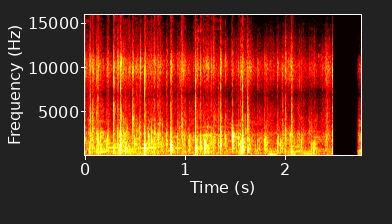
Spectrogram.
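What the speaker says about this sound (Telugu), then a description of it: "గట్టిగా క్లాప్స్ కొట్టి పిల్లలు గట్టిగా క్లాప్స్ కొట్టి వారికి అర్థం తెలుపుదాం" Children clap loudly and unevenly at an outdoor village rangoli competition, scattered claps mixed with crowd voices before a brief silent cut.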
